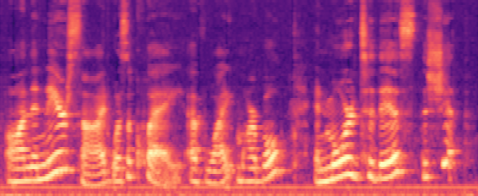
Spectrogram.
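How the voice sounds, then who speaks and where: A woman giving an expressive read-aloud narration of a children's fantasy story. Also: mid-range voice, measured pace. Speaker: storybook reader.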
